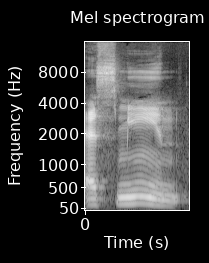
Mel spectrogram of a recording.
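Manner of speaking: أسمين slowly, starting on the vowel; child's slow أسمين, vowel-initial; y dropped. Shown as a demonstration. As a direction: say أسمين with the opening y missing. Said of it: "إبدال الياء أو ترحيلها".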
